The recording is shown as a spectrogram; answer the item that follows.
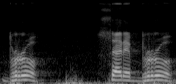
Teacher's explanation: Você não fala cérebro, nem cérero, é cérebro. As duas consoantes são pronunciadas e estão na mesma sílaba. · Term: encontro consonantal perfeito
